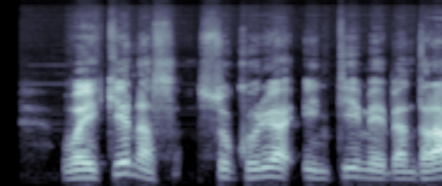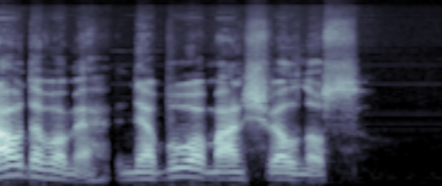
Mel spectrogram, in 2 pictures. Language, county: Lithuanian, Panevėžys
